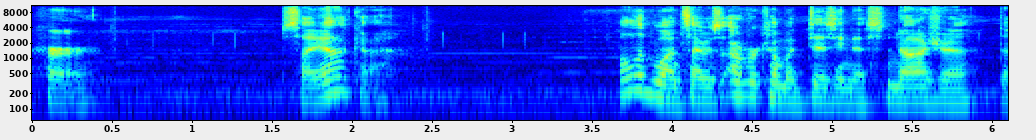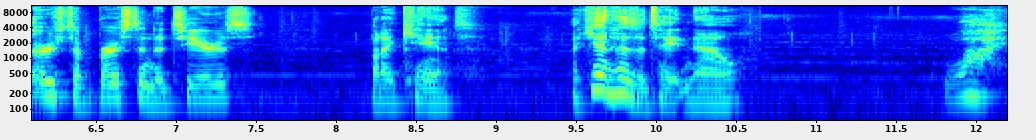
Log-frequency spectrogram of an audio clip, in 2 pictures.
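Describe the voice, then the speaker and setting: A man voicing an earnest, anguished teenage boy student investigating a murder, in dramatic halting monologue for a visual novel. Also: fairly high pitch, close to an everyday voice. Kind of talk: voiced visual novel reading.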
